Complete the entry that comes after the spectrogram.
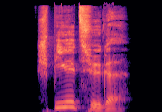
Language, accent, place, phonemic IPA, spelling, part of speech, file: German, Germany, Berlin, /ˈʃpiːlˌt͡syːɡə/, Spielzüge, noun, De-Spielzüge.ogg
- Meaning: nominative/accusative/genitive plural of Spielzug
